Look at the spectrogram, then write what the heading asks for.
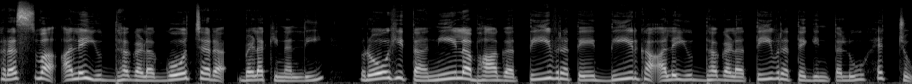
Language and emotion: Kannada, neutral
